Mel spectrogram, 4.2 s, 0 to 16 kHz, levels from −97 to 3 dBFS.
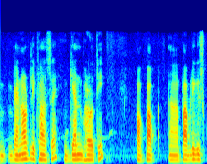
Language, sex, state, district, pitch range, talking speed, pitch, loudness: Assamese, male, Assam, Sonitpur, 105-115 Hz, 175 wpm, 110 Hz, -21 LUFS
